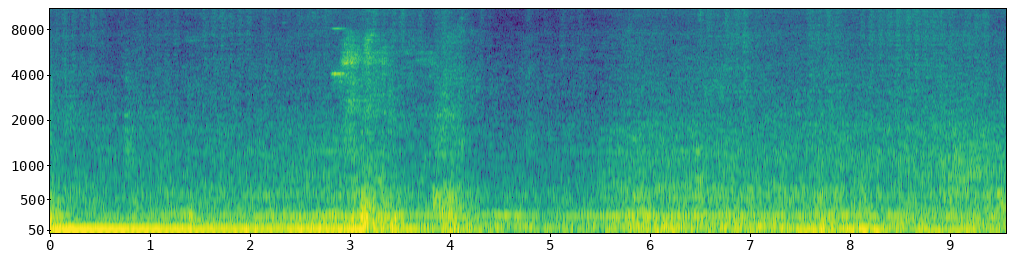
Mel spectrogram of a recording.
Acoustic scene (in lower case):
bus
